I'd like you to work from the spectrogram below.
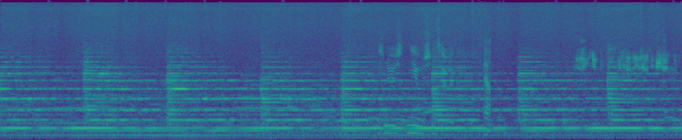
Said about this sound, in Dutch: En u hoort de kerkklokken nog op de achtergrond.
